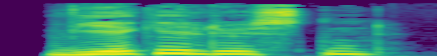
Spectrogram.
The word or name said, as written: virkelysten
